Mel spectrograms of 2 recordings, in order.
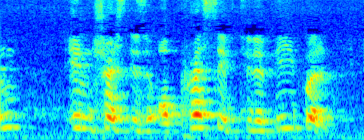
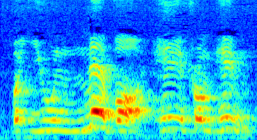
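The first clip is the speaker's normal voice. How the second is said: ordinary talk, nothing marked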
